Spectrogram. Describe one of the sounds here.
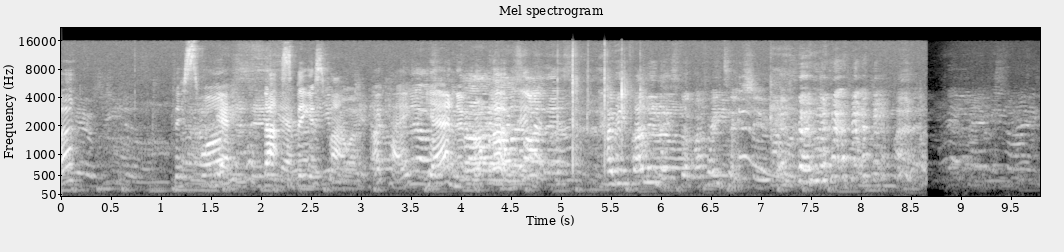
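Several women talk and laugh close by.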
